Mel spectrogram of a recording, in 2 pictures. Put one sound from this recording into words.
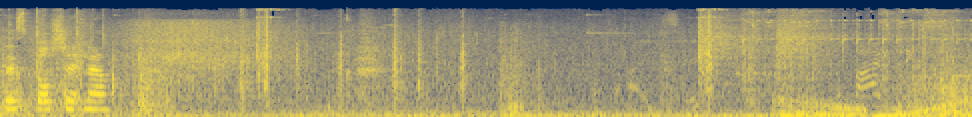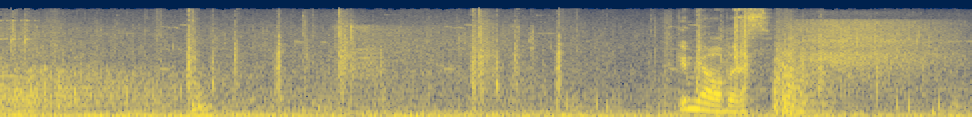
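A young woman talks into a microphone close by.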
